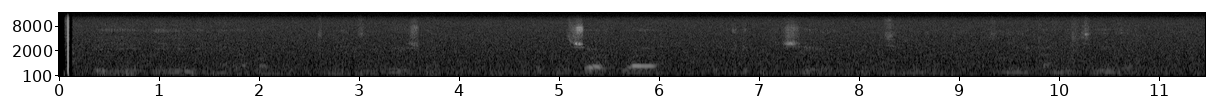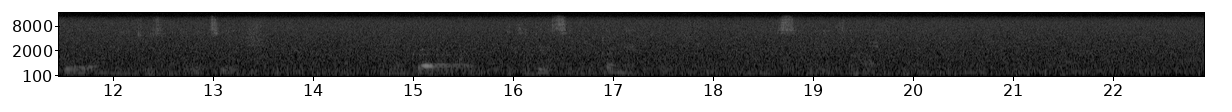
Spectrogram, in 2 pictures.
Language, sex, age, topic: Kinyarwanda, male, 18-24, finance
